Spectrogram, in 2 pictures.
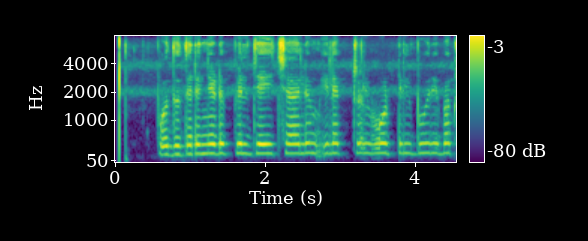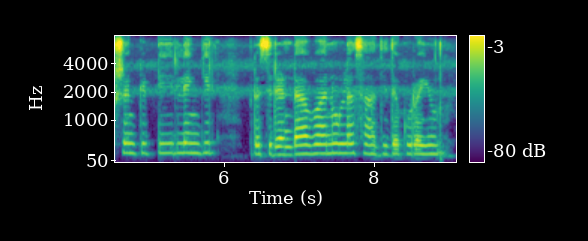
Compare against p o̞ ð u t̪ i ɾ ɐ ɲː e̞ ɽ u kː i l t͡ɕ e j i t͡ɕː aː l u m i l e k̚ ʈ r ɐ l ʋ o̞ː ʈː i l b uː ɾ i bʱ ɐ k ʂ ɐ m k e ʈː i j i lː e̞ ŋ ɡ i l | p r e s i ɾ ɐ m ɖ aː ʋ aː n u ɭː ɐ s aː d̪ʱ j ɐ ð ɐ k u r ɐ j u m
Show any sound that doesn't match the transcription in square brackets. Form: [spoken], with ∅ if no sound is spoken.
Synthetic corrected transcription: p o̞ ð u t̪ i ɾ ɐ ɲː e̞ ɽ u [pː] i l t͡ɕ e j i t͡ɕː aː l u m i l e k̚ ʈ r ɐ l ʋ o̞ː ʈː i l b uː ɾ i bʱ ɐ k ʂ ɐ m k [i] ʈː i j i lː e̞ ŋ ɡ i l | p r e s i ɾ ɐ [ɳ] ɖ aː ʋ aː n u ɭː ɐ s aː d̪ʱ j ɐ ð ɐ k u r ɐ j u m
